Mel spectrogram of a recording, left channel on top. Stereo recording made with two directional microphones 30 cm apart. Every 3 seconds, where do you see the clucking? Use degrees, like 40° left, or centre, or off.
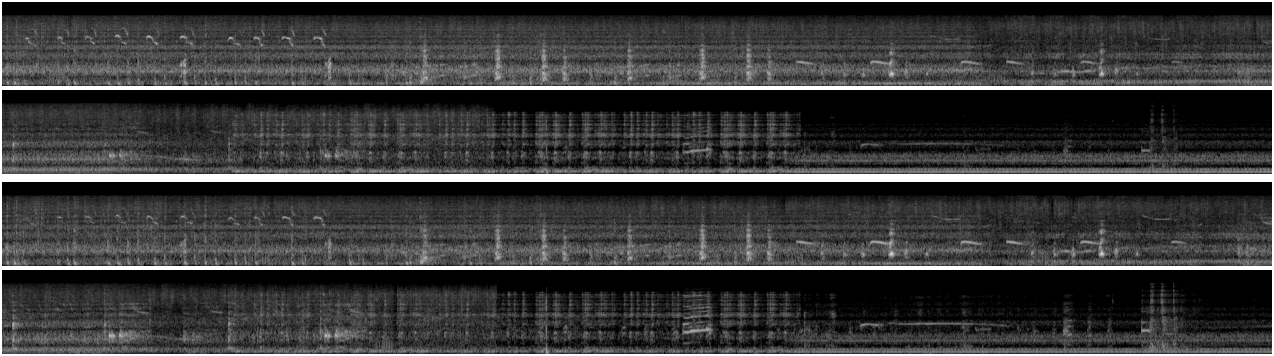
40° left, 10° left, 10° right, 40° right, 50° right, 60° right, 60° right, 60° right, 70° right.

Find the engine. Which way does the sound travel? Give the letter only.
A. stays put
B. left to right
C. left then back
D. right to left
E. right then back
A.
